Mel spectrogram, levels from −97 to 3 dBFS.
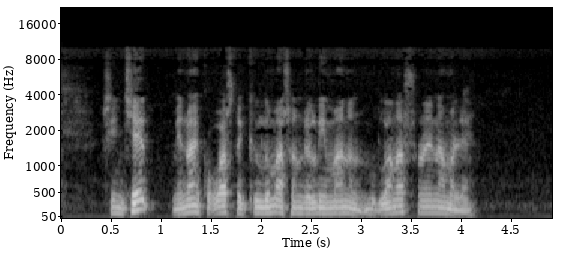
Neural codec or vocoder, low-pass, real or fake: none; 9.9 kHz; real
